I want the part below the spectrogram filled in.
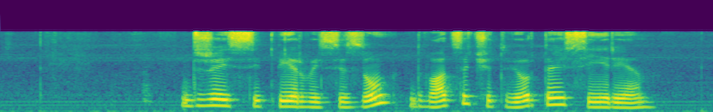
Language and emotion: Russian, neutral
